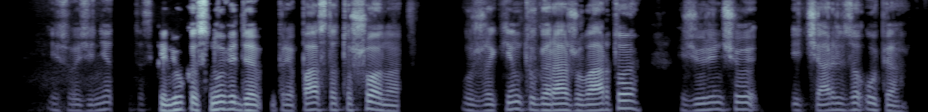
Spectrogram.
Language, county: Lithuanian, Vilnius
